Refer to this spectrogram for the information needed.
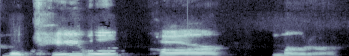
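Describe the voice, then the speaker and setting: A woman's voice: fairly low pitch, sing-song, very slow, a little mellow, poor audio. A woman co-hosting an old-time radio podcast, chatting casually and introducing the show in a gushing, theatrical way.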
